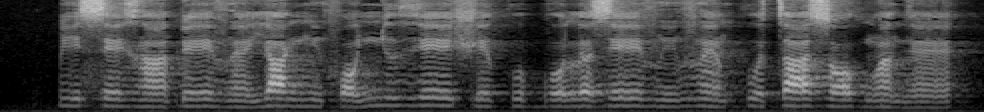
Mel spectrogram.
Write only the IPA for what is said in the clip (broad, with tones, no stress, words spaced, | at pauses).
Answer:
k͡pi˧se˧ ɣã˧ ɗeː˧vɛ̃˨ja˦ ŋĩ˧fɔ˧ ɲɨ˦ ɣeː˦ʃe˧kʷə˧ bo˧lə˦˨zeː˦vĩ˧ vɛ̃˦˨ kʷə˦˨ta˦zɔ˦ ɡʷã˦dɛ̃˧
